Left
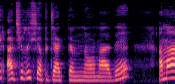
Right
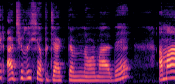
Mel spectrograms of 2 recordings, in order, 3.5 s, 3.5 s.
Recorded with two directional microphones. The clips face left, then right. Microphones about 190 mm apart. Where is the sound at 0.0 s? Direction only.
35° left (ahead or behind).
